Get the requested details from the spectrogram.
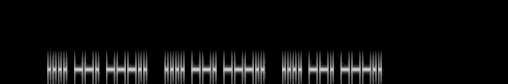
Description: Morse code, heard as a keyed tone, about 44 wpm, 700 Hz. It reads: HG8 HG8 HG8
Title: Callsign Prefixes for Top 25 DXCC - Repeated 3x - 45wpm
